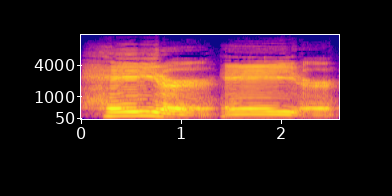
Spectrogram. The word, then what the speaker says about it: Hader: Primeiro o Bill, você sabe como pronunciar? Hader.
